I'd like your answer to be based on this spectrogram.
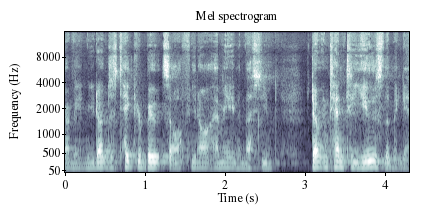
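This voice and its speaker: This man speaks in a fairly high, monotone voice with flat intonation. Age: 30s. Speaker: urban explorer vlogger. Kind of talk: live stream vlog. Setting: abandoned motel. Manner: casual.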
